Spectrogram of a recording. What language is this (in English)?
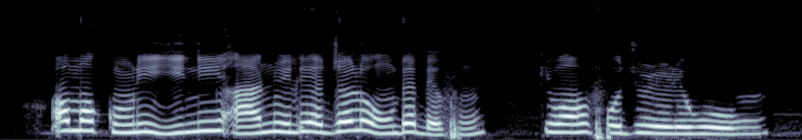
Yoruba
